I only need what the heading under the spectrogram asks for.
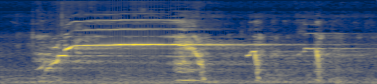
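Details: Bull elk bugling during the September autumn rut in Banff, Alberta, Canada, calling to attract females, control the herd and warn rival bulls: a rising whistle held high and steady, then falling, followed by short grunting chuckles.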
